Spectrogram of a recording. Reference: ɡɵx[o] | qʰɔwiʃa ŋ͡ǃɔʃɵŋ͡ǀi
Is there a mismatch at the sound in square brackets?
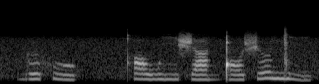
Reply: yes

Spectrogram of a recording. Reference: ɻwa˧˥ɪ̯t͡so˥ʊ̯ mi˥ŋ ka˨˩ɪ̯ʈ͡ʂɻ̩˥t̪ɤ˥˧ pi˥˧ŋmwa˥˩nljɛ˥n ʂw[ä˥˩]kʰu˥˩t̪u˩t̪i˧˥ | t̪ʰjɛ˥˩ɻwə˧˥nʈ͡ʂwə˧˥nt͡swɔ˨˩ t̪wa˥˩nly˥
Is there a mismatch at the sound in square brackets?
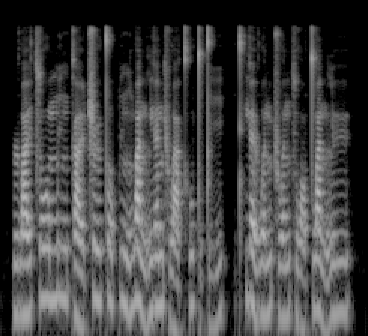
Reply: yes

